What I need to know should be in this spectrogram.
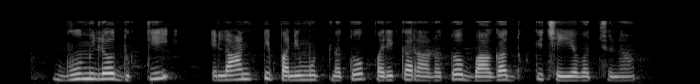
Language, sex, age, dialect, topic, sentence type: Telugu, female, 25-30, Southern, agriculture, question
